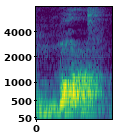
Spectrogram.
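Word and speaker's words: knot: বলতে হবে ঠিক আছে কে এন ও টি নট নট কে এন ও টি নট নট মানে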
